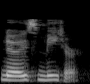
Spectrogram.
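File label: "noise meter", English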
